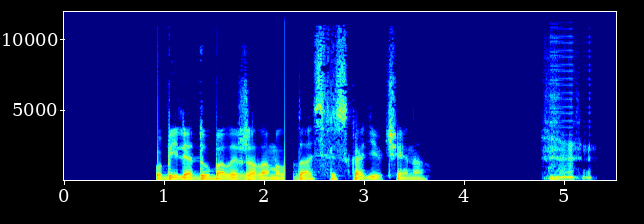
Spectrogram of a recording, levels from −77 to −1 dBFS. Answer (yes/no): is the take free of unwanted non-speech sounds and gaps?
no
